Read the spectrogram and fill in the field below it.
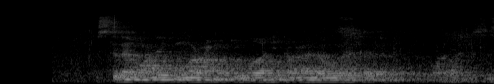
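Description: A man speaks calmly and quietly into a microphone.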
